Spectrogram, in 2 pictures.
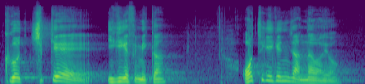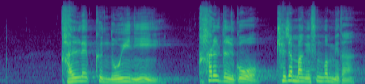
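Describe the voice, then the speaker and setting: A male pastor delivering a sermon, preaching emphatically and swinging between loud high bursts and quiet low lines. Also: big pitch swings, moderate pace. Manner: emphatic preaching with sudden rises and drops in pitch and volume. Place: church sanctuary. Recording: long hall reverb in a church sanctuary.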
